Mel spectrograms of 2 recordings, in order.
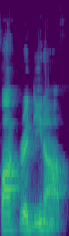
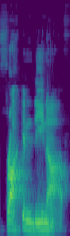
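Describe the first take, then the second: First: No R sound follows the first F. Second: An R sound follows the first F. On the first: The speaker calls it right. "It should be Fa- Fakhredinov" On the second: The speaker calls it wrong. "you said fra"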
